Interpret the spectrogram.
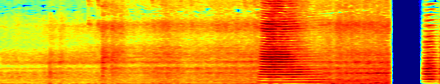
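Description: Electric commuter train approaching with a rumble that grows steadily louder, then sounding its horn once for about a second. The sound cuts off abruptly near the end and music begins.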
